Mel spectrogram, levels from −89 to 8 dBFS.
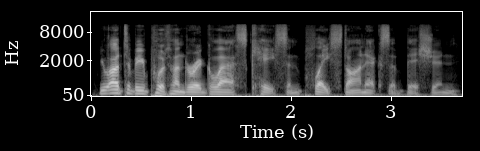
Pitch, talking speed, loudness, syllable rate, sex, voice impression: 100 Hz, 210 wpm, -23 LUFS, 5.1 syllables/s, male, masculine, adult-like, tensed, powerful, bright, slightly clear, raspy, cool, intellectual, mature, friendly, wild, lively, slightly intense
